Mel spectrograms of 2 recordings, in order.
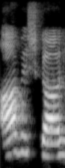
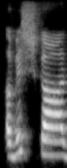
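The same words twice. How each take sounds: First: आविष्कार with a long opening aa, "aavishkar"; correct आविष्कार. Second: आविष्कार with a short opening a, as "avishkar"; mispronounced आविष्कार. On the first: Teacher correcting children's error, आविष्कार begun with long आ. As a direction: open आविष्कार on a full long आ. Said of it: "अ के बाद मात्रा आएगी". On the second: Teacher showing children the wrong form, आविष्कार begun with short अ. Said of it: "नहीं होता". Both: Shown as a demonstration.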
